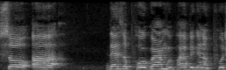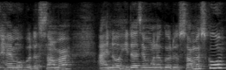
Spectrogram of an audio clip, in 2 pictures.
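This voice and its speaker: A woman with a non-native accent speaks at a moderate pace. Her pitch is fairly high, with ordinary variation. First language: not English. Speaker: fitness vlogger, parent. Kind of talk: casual vlog talk. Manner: halting, with fillers.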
